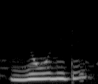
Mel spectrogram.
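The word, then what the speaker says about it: unity: है इसी तरह यूनिटी यूनिटी यू है तो वल बट साउंड यूनिटी में किसकी साउंड आ रही है वा की साउंड आ रही है यूनिटी ऐसे यू तो व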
